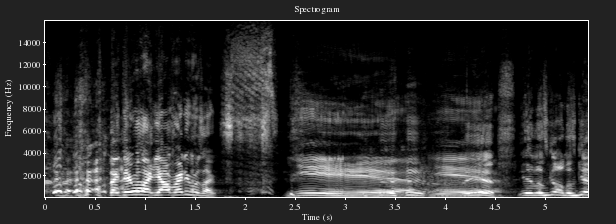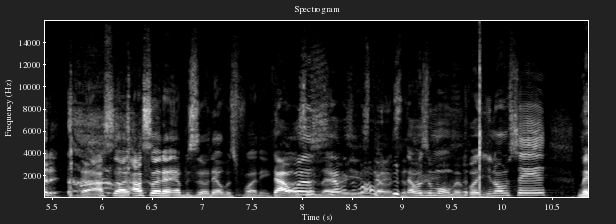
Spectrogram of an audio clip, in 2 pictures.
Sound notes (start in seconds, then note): 0.0 laughter; 2.3 inhales; 4.1 coughs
